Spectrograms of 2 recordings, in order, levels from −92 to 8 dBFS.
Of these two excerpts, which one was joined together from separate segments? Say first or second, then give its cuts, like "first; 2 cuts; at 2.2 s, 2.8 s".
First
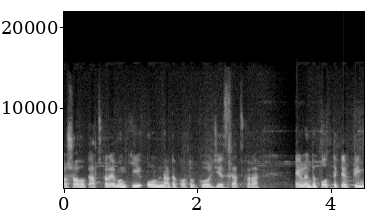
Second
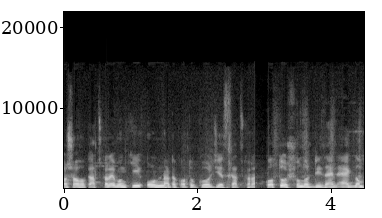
second; 1 cut; at 2.8 s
